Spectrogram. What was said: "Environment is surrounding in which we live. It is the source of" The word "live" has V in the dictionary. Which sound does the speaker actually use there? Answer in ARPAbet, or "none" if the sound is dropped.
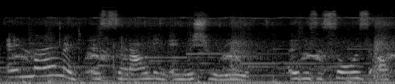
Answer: none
